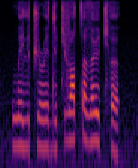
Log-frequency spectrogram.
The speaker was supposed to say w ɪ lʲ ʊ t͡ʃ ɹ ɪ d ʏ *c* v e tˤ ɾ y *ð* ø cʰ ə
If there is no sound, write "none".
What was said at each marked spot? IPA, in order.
c, ð

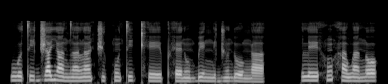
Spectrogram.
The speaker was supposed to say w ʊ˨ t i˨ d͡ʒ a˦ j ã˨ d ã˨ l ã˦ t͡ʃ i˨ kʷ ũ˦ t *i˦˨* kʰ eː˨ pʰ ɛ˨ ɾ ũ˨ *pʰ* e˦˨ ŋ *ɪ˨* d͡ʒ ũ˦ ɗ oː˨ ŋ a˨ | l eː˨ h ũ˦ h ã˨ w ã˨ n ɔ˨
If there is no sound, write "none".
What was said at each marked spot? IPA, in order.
i˦, ɓ, ɪ˨

